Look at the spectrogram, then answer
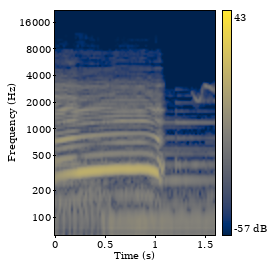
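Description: A cow gives one long, steady moo lasting about a second, then drops away abruptly, with faint background music after it.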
